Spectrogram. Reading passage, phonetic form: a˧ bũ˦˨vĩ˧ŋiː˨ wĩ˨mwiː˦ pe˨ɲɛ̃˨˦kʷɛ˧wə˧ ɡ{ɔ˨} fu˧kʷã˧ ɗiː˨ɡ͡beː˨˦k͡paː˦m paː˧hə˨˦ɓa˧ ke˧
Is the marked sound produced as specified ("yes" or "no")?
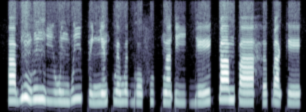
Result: no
